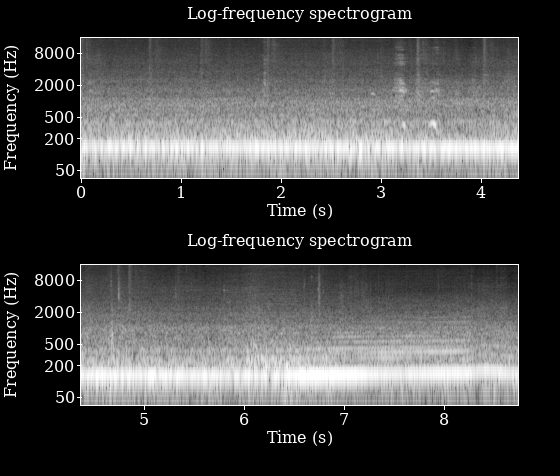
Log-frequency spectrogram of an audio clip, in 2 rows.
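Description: The engine-swapped BMW E36's engine droning steadily under way. Its note rises a little near the end.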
